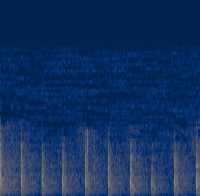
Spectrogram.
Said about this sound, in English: If I'd had any sense, I'd have given up right then with the bellboy pounding on the door, with that girl on the phone who could send me to the chair with a word.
